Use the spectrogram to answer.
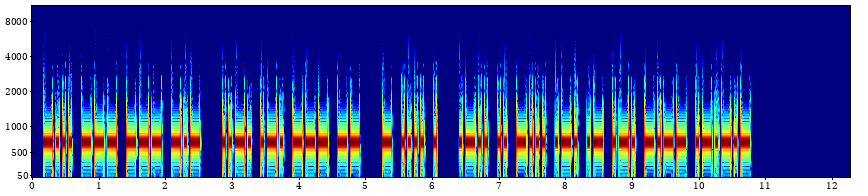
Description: Morse code, heard as a keyed tone, about 25 wpm, 700 Hz. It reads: BOOK FROM THE LIBRARY.
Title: Sentences from Top 1300 Words 25wpm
